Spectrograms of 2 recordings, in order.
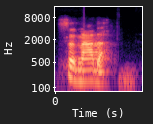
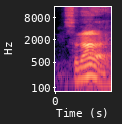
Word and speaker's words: Sanada: Is it Sanada? Is that you pronounce it? Sanada? – Sanada. – Sanada, yes. So Sanada versus Jungle Boy Jack Perry.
